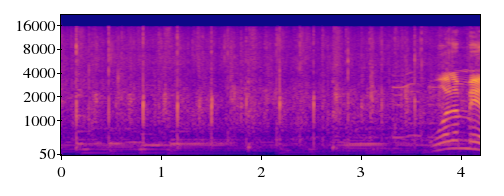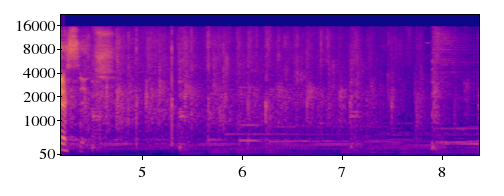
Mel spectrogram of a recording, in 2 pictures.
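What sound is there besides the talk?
round of applause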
